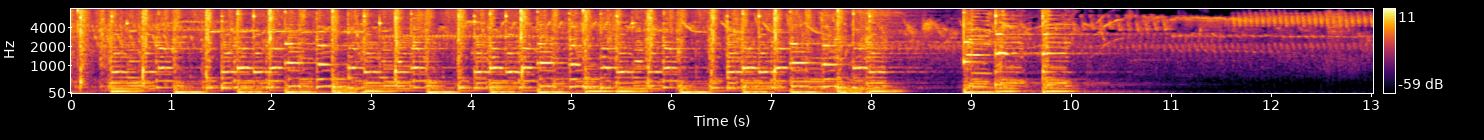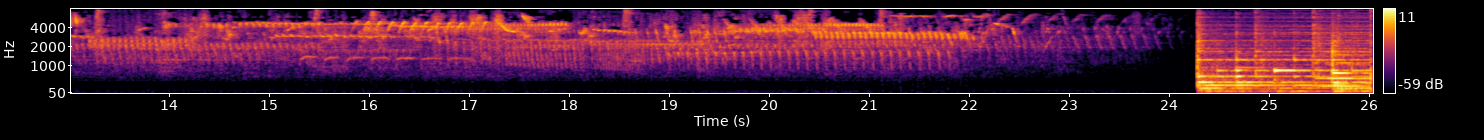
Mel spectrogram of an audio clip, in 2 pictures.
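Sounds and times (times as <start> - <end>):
songbirds singing and calling: 0.0 - 24.2.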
